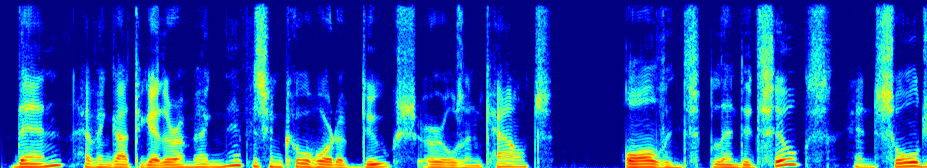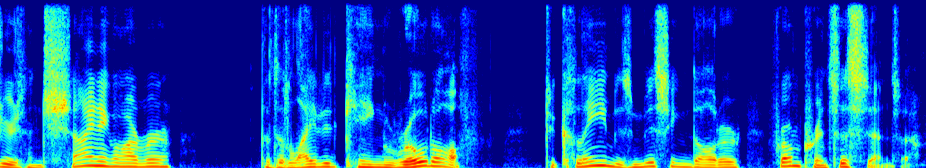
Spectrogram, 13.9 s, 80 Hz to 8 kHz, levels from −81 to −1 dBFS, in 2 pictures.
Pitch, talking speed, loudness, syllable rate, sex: 150 Hz, 145 wpm, -18 LUFS, 4.5 syllables/s, male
